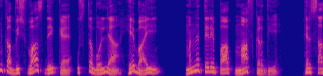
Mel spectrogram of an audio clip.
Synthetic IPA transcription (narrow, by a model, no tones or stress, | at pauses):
ʊnkabɪswaːsd̪eːkːɛʊst̪ɛboːljaheːbʱaːi | mɐnːɛt̪eːɾepaːp̚maːpʰkɐɾd̪ɪjḛ | pʰeːɾsaː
